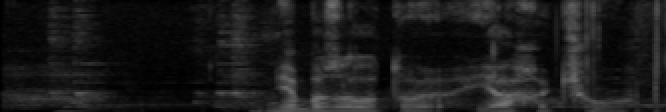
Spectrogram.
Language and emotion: Russian, neutral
